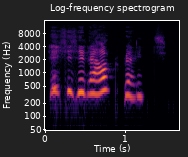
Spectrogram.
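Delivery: high, loud, slow mock outrage; hammed-up shrieking comic indignation; Mighty Boosh quote. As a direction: blast it up high like a pompous cartoon. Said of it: "get used to my weird voices".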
